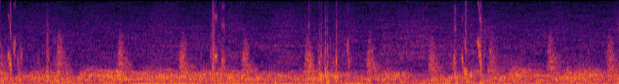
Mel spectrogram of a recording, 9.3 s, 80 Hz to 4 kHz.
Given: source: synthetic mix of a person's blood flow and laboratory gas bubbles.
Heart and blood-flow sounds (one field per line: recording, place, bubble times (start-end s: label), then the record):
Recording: Doppler ultrasound of blood flow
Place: subclavian vein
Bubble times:
0.09-0.35 s: bubbles
0.49-0.85 s: bubbles
2.90-3.05 s: bubbles
3.14-3.48 s: bubbles
4.59-5.09 s: bubbles
5.19-5.26 s: bubbles
6.77-6.88 s: bubbles
6.90-7.11 s: bubbles
7.13-7.28 s: bubbles
From the record:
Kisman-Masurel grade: 222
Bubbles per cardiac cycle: several, 3 to 8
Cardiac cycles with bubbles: 10 to 50%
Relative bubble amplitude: moderate (0.250 to 0.450)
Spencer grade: 2 (many but less than half of the cardiac periods contain bubble signals, singularly or in groups)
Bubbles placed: anywhere in the cardiac cycle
